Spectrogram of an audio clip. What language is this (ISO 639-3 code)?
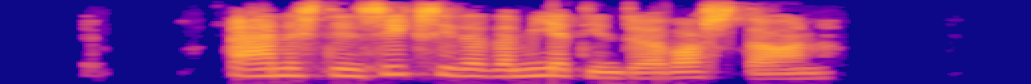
fin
